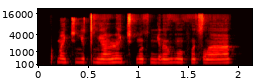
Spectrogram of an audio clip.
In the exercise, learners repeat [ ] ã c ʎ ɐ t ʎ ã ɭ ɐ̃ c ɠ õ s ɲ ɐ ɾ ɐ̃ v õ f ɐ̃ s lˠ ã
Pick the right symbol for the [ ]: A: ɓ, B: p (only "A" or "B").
A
